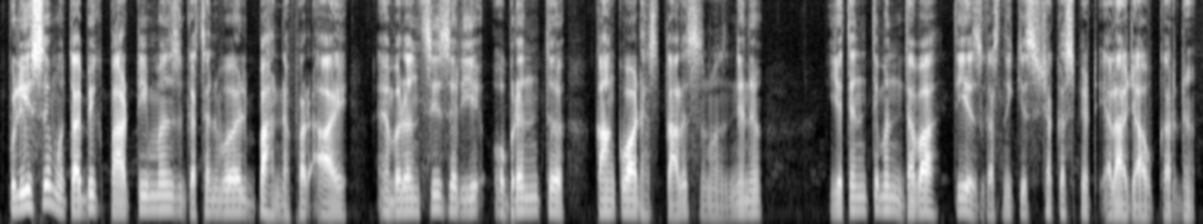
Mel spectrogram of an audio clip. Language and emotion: Kashmiri, neutral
